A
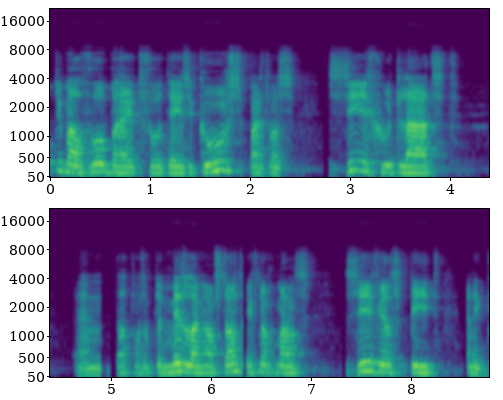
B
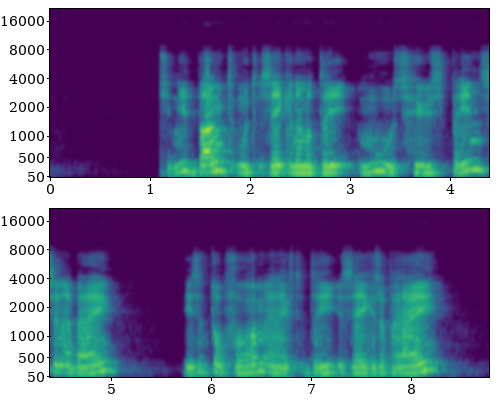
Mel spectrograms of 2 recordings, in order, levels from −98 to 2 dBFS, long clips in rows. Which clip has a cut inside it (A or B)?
A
